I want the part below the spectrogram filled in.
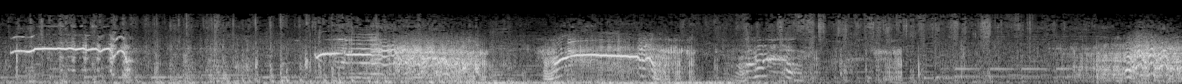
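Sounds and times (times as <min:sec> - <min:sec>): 
heavy hoof thuds and scraping on the ground: 0:00.0 - 0:11.8
horse whinnying loudly and fiercely: 0:00.1 - 0:01.4, 0:03.2 - 0:09.1, 0:10.8 - 0:11.8.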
